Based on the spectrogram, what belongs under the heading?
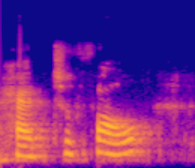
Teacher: had to, também não vai pronunciar o D e o T separado, tudo juntinho.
